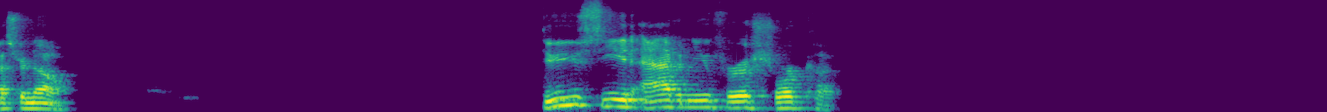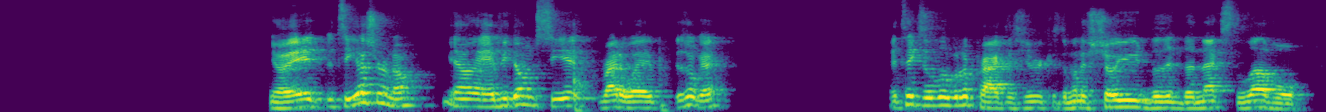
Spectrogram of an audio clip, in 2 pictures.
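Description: A young man explains calmly into a close microphone, with pauses.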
